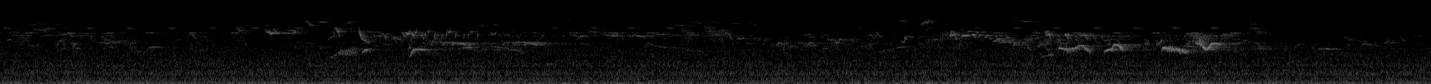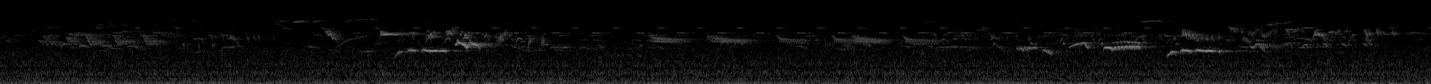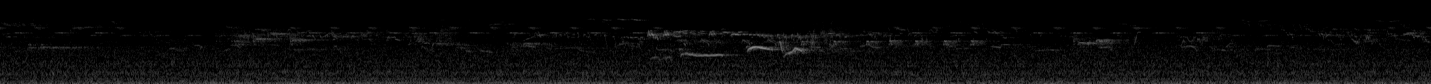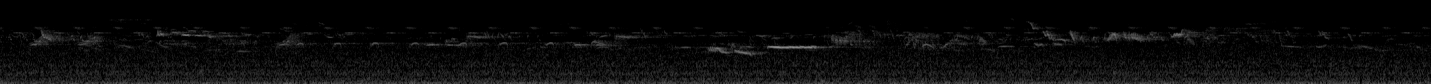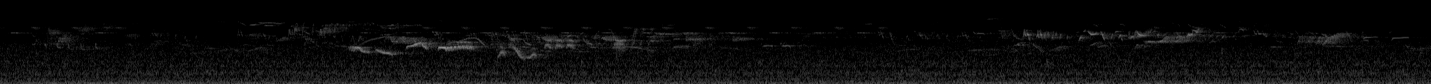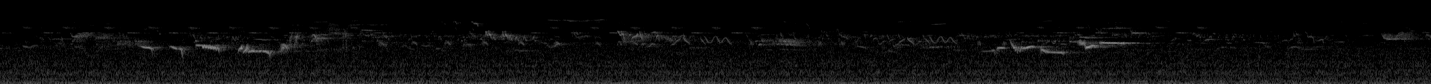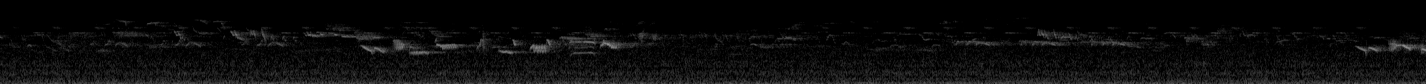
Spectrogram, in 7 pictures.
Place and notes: V Rokli, Radčice, Liberec, Česko - Tuesday morning
I woke up in the morning, opened the window and recorded birds chorus.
